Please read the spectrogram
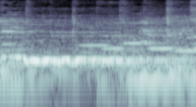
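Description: A woman singing a Mandarin song into a microphone over an instrumental accompaniment with bass and a steady beat. She holds one long wavering note through the first half, then moves on to lower notes.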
